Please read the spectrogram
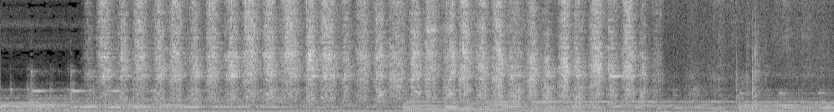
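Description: A whole nutmeg being grated on a fine rasp grater: quick, even scraping strokes that stop about five seconds in.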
